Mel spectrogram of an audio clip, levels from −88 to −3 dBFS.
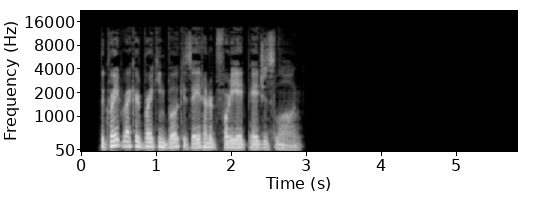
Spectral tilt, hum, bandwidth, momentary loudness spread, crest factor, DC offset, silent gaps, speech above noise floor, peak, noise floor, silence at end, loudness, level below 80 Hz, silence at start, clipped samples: -6.5 dB/octave; none; 13.5 kHz; 9 LU; 18 dB; under 0.1%; none; over 74 dB; -2 dBFS; under -90 dBFS; 2.9 s; -17 LUFS; -46 dBFS; 0.25 s; under 0.1%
